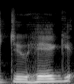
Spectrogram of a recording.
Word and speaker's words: Duhigg: In this episode, the host interviews a Pulitzer Prize-winning journalist, Charles Duhigg, I think is how you say his name. It's D as in Delta, Uhigg. Anyway, about what it means to be a super communicator.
